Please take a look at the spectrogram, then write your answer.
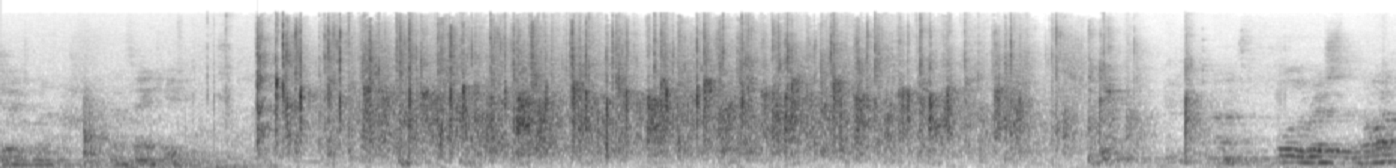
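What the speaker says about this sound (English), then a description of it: "give yourself a round of applause" Audience applause fills the room for several seconds, dense and steady, with talking audible before it starts and again as it fades.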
